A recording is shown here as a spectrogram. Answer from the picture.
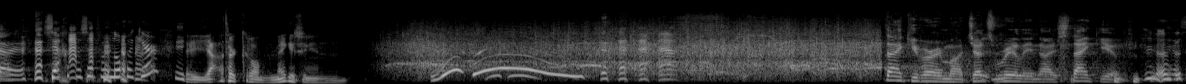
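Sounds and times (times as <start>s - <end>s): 
speech: 0.0s - 5.0s, 6.0s - 7.0s, 8.8s - 11.8s
laughter: 0.1s - 1.6s, 5.8s - 7.4s, 9.7s - 11.8s
applause: 3.7s - 10.4s.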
